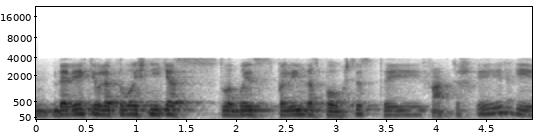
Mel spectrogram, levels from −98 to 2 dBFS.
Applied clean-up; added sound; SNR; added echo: none; none; none; none.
